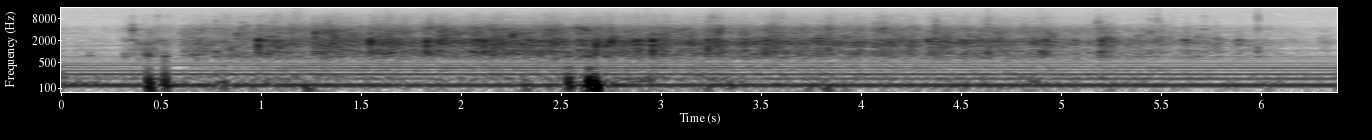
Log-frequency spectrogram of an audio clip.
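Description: Audience applauding, the clapping building over the first two seconds and fading away near the end, over a steady low electrical hum.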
